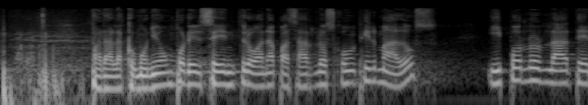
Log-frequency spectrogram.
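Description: A man speaks loudly and steadily through a microphone in a large echoing hall.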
